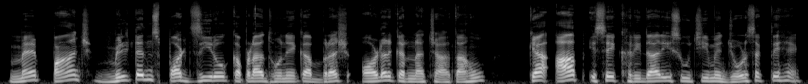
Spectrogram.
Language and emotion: Hindi, neutral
